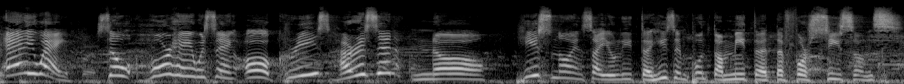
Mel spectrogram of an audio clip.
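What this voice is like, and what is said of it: Put-on Mexican accent. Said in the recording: “try to do a Mexican ... accent? ... That's what he sounds like.”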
